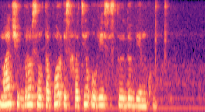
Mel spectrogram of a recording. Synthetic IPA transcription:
malʲt͡ɕɪk̚bɾo̞sʲɪlˠt̪ɐpo̞risxvɐtʲilˠʊvʲesʲɪst̪ʊjʊd̪ʊbʲinkʊ

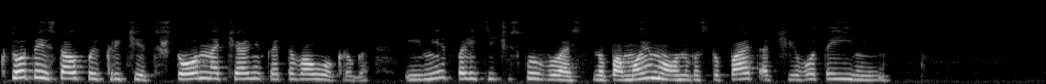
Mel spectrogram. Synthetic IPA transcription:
kt̪o̞t̪əɪst̪ɐlˠpɨkɾʲɪt͡ɕit̪ʂt̪o̞onːɐt͡ɕælʲnʲɪkɛt̪əvəo̞kɾʊɡə | iːmʲejɪt̪̚pəlʲɪtʲit͡ɕɪ̥skʊjʊvlˠasʲt̚ʲno̞pɐmo̞jɪmʊo̞nvɨst̪ʊpajɪt̪ɐt̪̚t͡ɕɪvo̞t̪əimʲɪnʲɪ

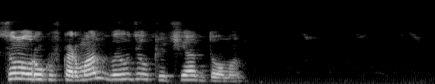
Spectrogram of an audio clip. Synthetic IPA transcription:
sunulˠɾukʊfkɐrmanvɨlˠdʲilˠklʲʉt͡ɕeɐd̪ːomə

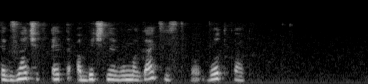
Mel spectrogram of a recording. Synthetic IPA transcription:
t̪aɡznat͡ɕɪt̪ɛt̪əʔɐbɨt͡ɕnəjəvɨmɐɡatʲɪlʲst̪və̰vo̞t̪kak

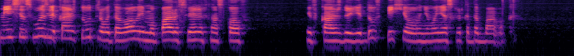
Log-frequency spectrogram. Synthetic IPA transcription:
mʲesʲɪt̪svuzʲlʲɪkaʐd̪əjəut̪ɾəvɨd̪avalˠəjɪmupaɾʊsvʲeʐɨxnaskof | ifkaʐd̪ʊjʊjɪd̪ufpʲixʲɪəlˠəʊnʲɪvonʲeskəlʲkəd̪abavək

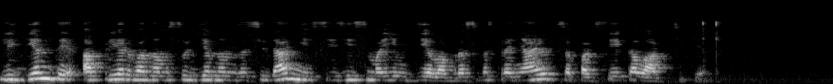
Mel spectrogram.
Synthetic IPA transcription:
lʲɪɡʲe̞nd̪ɨɐpɾʲervənːəmsʊdʲe̞bnəmzəsʲvʲɪd̪anʲɪːsvʲɪzʲismɐimdʲe̞lˠəmrəspɾəst̪ɾɐnʲæjʊt̪sːəpɐfsʲejɡɐlˠak̚tʲɪkʲɪ

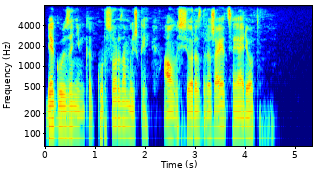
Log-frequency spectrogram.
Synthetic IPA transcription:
bʲe̞ɡəjʊzɐnʲimkakːʊrso̞rzɐmɨʂkəj | ɐ̰o̞nfsʲoɾəzd̪ɾɐʐajɪt̪səiɐɾʲo̞t̪

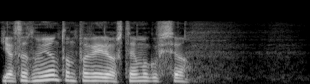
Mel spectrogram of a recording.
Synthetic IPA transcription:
jaft̪ɔt̪mɐmʲɛnt̪ɔnpɔvʲeɾʲalˠʂt̪ɔjamɔɡufsʲɔ

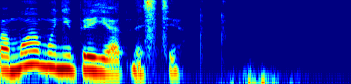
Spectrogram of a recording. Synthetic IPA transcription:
ɐmojɪmʊnʲɪpɾʲɪjat̪nəsʲtʲɪ

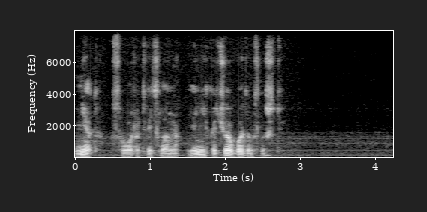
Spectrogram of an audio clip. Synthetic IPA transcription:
nʲe̞t̪soɾɐt̪vʲetʲɪlˠəɐnajanʲɪxɐt͡ɕuɐbɛt̪əmslˠɨʂə̥tʲ

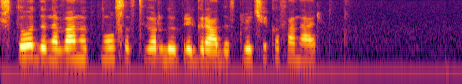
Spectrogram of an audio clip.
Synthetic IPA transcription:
ʂt̪od̪ənɐvanʊt̪̚knulˠsəft̪vʲo̞rd̪ʊjʊpɾʲɪɡɾad̪ʊfklʲʉt͡ɕikəfɐnaɾʲʊ

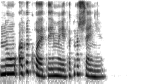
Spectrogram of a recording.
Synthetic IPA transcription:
nuʔɐkɐkojəɛt̪əɪmʲejɪt̪ɐt̪nɐʂɛnʲɪjə

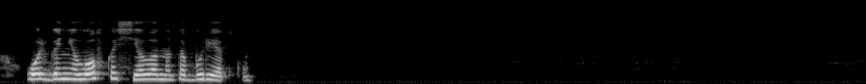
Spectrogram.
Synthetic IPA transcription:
olʲɡənʲɪlˠofkəsʲe̞lˠənɐt̪ɐbʊɾʲet̪kʊ

